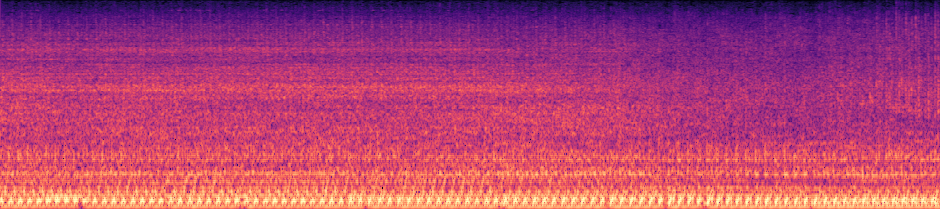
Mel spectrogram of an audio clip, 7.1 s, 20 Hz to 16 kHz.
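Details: 2015 Harley-Davidson Ultra Limited Low Twin Cam, first start after an O-ring fix for oil puking: the engine catches and settles into an even loping V-twin idle of about three and a half beats a second, with no knocks or rattles. Normal idle.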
